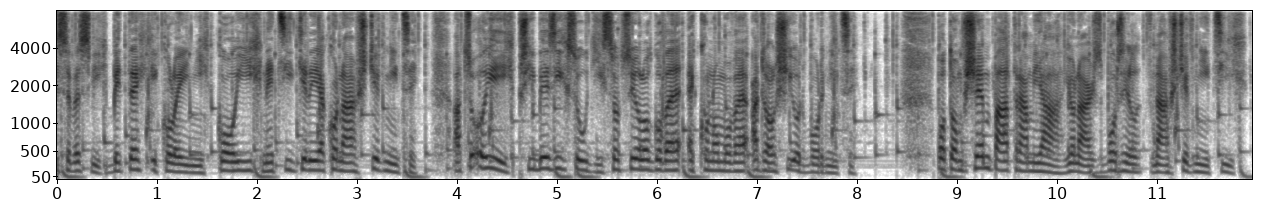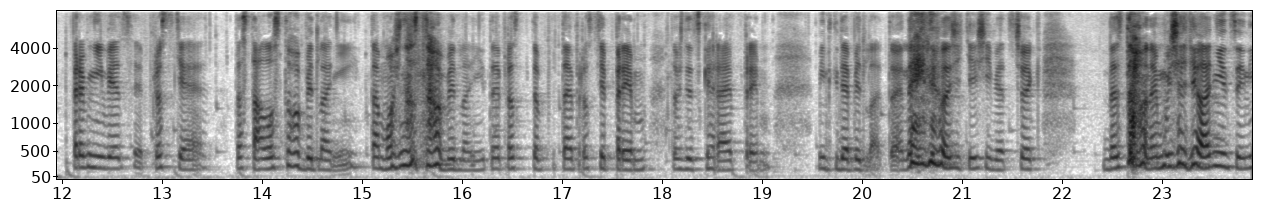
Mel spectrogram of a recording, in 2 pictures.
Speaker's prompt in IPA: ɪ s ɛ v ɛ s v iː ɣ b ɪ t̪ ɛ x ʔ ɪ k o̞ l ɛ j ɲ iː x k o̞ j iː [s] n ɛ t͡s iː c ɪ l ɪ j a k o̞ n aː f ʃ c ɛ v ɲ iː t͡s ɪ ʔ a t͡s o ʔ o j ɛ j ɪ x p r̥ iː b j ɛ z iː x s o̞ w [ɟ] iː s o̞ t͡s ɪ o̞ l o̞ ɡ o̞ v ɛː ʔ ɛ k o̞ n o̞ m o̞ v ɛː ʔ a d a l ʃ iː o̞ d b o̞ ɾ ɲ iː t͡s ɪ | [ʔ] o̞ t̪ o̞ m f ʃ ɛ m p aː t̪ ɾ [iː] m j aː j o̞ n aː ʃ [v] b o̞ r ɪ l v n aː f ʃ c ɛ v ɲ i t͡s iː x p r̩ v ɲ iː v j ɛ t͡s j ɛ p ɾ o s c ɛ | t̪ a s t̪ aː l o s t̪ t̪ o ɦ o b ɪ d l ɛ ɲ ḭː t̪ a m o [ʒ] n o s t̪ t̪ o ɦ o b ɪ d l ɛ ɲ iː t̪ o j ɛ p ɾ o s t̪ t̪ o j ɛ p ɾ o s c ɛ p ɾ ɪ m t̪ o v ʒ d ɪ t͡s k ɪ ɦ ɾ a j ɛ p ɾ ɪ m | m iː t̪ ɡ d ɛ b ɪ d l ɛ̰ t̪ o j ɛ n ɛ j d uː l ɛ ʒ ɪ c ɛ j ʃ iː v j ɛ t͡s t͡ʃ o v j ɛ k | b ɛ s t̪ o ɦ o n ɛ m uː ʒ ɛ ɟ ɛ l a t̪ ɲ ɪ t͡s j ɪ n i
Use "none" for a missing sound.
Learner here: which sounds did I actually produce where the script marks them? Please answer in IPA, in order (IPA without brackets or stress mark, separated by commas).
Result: x, ɟ, p, aː, z, ʒ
